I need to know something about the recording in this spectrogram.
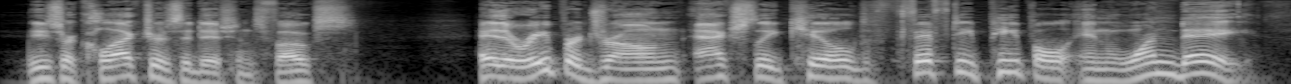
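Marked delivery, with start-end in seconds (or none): none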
